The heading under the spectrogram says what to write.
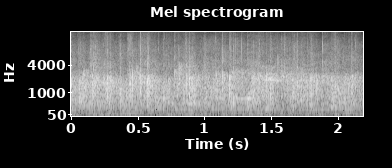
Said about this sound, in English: Let's put a little round of applause for her.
